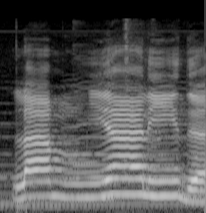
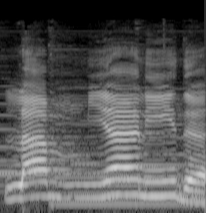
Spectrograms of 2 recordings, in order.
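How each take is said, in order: Both takes have the same delivery.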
